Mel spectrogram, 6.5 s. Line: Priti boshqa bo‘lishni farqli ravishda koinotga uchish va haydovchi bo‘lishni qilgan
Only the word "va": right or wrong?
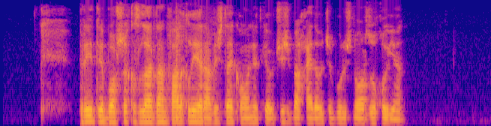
right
